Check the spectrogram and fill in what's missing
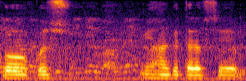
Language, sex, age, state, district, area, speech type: Urdu, male, 45-60, Bihar, Supaul, rural, spontaneous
